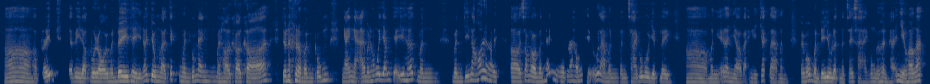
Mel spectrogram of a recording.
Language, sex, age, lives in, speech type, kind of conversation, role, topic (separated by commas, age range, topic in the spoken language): Vietnamese, male, 20-24, Vietnam, conversation, advice, user, Làm sao ứng phó khi gặp rắc rối trong chuyến du lịch?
